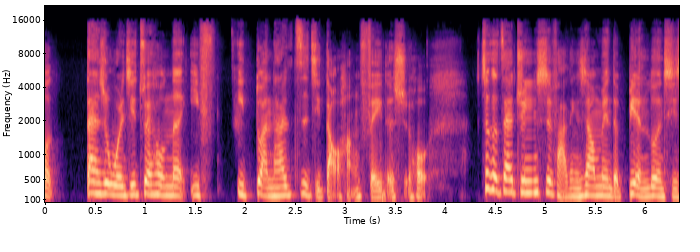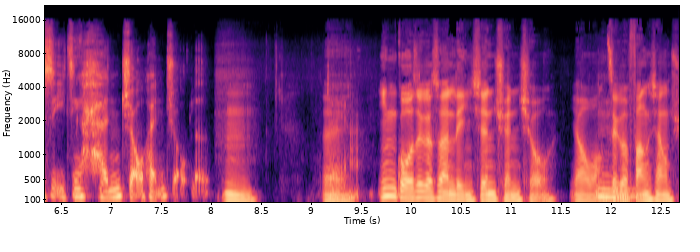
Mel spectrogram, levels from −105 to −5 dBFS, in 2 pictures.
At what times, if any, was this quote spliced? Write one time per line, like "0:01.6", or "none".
0:08.0

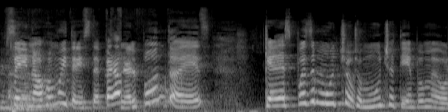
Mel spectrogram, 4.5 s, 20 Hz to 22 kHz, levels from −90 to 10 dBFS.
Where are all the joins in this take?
0:01.2
0:03.6

